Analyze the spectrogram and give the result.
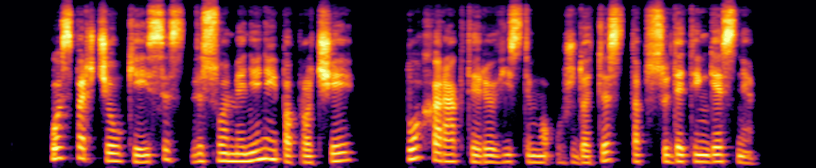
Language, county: Lithuanian, Šiauliai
